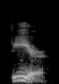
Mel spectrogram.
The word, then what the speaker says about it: FAIR: That's like the gasoline for for the findable, accessible, interoperable, and reusable, which is FAIR principles, FAIR, but that FAIR is pronounced fear.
